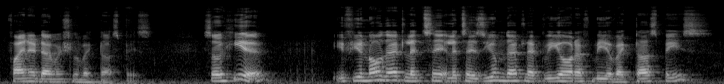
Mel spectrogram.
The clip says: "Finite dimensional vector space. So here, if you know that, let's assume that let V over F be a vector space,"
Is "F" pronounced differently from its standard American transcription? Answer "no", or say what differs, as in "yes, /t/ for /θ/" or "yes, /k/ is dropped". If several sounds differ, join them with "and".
no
